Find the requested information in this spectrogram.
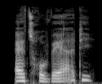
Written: attråværdig

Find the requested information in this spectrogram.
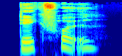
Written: dækfrøet

